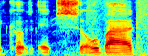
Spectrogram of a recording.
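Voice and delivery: ordinary delivery

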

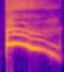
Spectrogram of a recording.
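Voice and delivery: loud, high drawn-out boom; explosive storybook sound effect; booming bang. A narrator's reading. Story's spell goes bang.

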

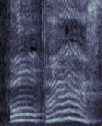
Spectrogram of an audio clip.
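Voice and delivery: high, loud sniffly begging; sniffled plea. Acted. Wolf begging the two pigs. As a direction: beg through a runny nose. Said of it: "sniffled Big Bad".

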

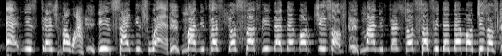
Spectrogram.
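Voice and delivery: loud, high deliverance prayer; retold shout of prayer; forceful prayer. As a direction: command the spirit at full strength. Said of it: "I was praying with all my strength".

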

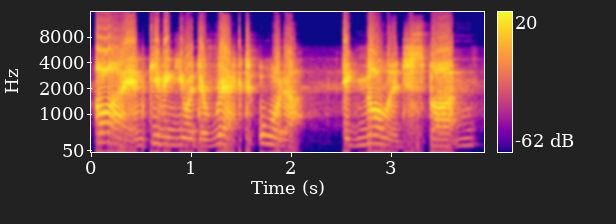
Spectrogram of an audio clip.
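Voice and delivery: loud, furious dressing-down; angry admiral. A narrator's reading. The Admiral berates Fred and demands he obey, loud and angry. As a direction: hammer the order home.

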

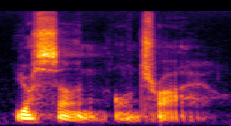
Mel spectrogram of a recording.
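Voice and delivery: slow whisper; hushed. Real, not acted. Preacher to mothers in congregation, slow grieving whisper. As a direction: breathe it out, grieved. Sermon imagines mother's grief.

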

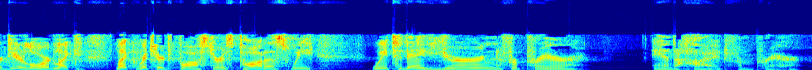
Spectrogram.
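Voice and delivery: slow, hushed, ending in a whisper; well-read prayer. Retold or imitated. Pastor mocking a bookish pray-er, slow and breathy. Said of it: "show God and the people around you how well read you are".

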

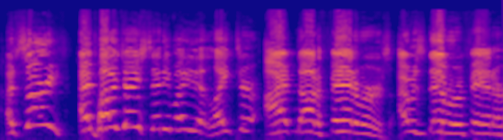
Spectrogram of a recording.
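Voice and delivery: high, loud, insistent apology; emphatic apology. Real, not acted. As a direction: call out an unrepentant apology. Loud unrepentant apology to fans.

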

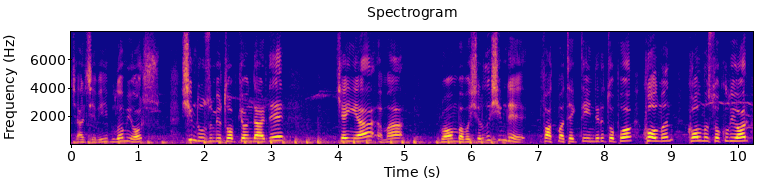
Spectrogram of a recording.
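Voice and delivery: normal talking voice

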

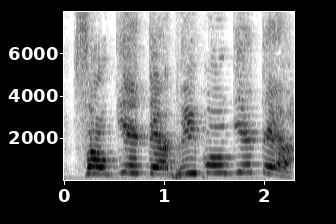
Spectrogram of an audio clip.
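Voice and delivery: high-pitched rallying cry; high exhorting shout. Real, not acted. Exhorting viewers.

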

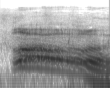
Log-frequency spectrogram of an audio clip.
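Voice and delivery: a high, thrilled oh as the swing starts; excited oh. Real, not acted. Swinging at the beach park, high thrilled oh. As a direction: let the delight jump up high.

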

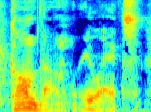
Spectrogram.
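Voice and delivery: ordinary talk

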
